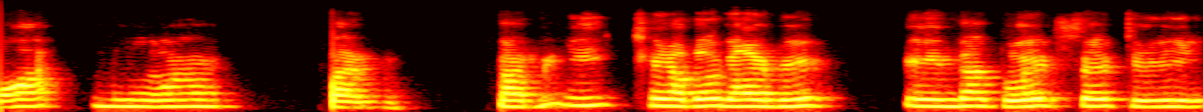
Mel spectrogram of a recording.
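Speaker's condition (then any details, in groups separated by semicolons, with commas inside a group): Speech impairment; speech impairment, relies on slides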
